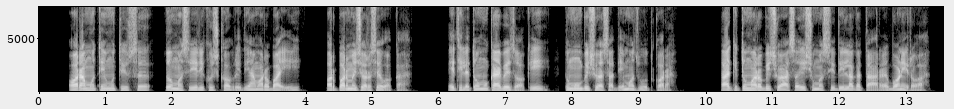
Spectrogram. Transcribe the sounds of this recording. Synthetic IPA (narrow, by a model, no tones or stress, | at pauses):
ɔɾaːmut̪ɪmut̪ɪʊsd͡zoːmɐsiːɾikʰʊʃkʰɔbɾid̪iaːmaːɾɔbʱaːi | ɔɾpɐɾmeːʃwəɾɔseːʋəka | et̪ʰilɛt̪ʊmukaːɛbʱeːd͡zɔki | t̪ʊmuʋɪʃwaːsad̪imɔd͡zbuːt̪kɔɾa̰ | t̪aːk̬it̪ʊmaɾɔʋɪʃwaːsjiːʃumɐsiːd̪ilɐɡaːt̪aːɾbɔɽ̃iɾɔ̰a̰ː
